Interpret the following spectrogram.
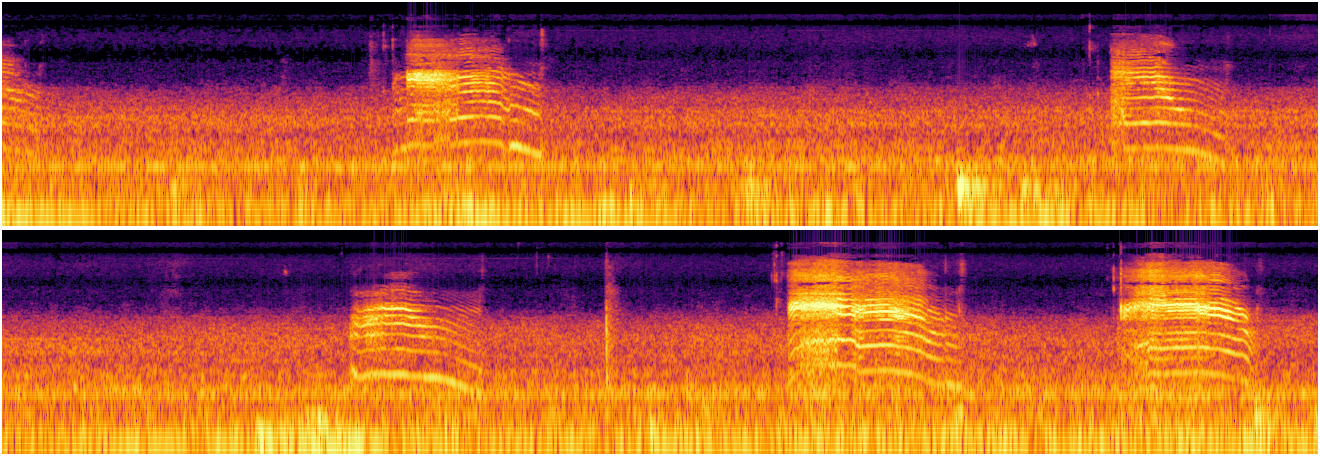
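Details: Persian cat eating indoors repeats falling, harmonic meows about every two to three seconds, five in all. The later ones are louder and brighter, over a constant low household hum.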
